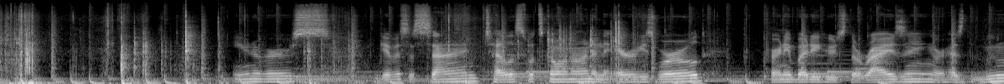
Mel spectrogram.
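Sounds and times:
tarot cards being shuffled: 0:00.0 - 0:02.3, 0:03.0 - 0:03.6, 0:04.3 - 0:06.8
speech: 0:02.3 - 0:10.0.

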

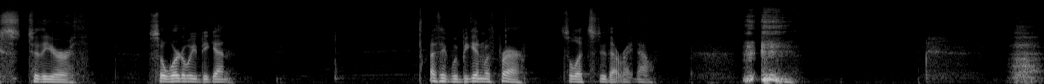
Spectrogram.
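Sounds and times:
speech: 0:00.0 - 0:00.9, 0:01.5 - 0:02.4, 0:04.3 - 0:06.6, 0:07.4 - 0:08.0
person clearing throat and coughing: 0:07.4 - 0:08.1.

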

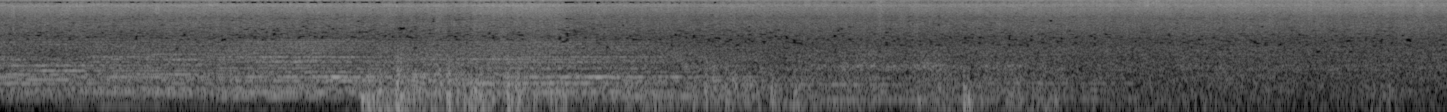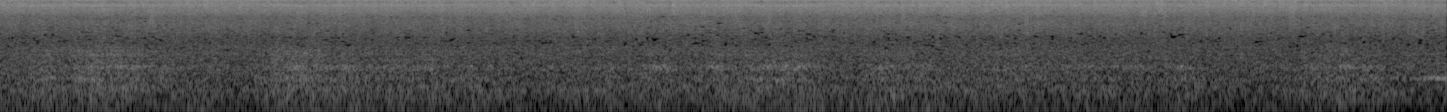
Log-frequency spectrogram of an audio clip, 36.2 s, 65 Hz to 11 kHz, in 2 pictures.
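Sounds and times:
thunder rolling: 0:00.0 - 0:15.0
rain and wind in a monastery: 0:00.0 - 0:36.1.

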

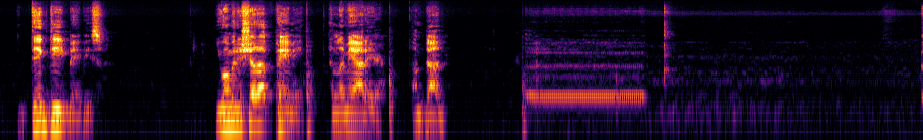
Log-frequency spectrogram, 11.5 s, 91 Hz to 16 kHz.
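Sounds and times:
speech: 0:00.4 - 0:01.4, 0:02.7 - 0:05.6
steady electronic telephone tone of an unanswered call: 0:06.6 - 0:08.1.

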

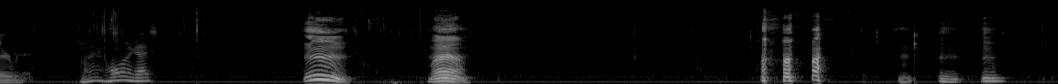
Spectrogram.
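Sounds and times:
speech: 0:00.0 - 0:01.8, 0:03.0 - 0:03.6, 0:04.3 - 0:04.8, 0:07.8 - 0:08.3, 0:09.0 - 0:10.1
crunchy chewing of snack: 0:00.3 - 0:10.5
short murmured vocal sounds: 0:03.0 - 0:03.6, 0:09.0 - 0:10.2.

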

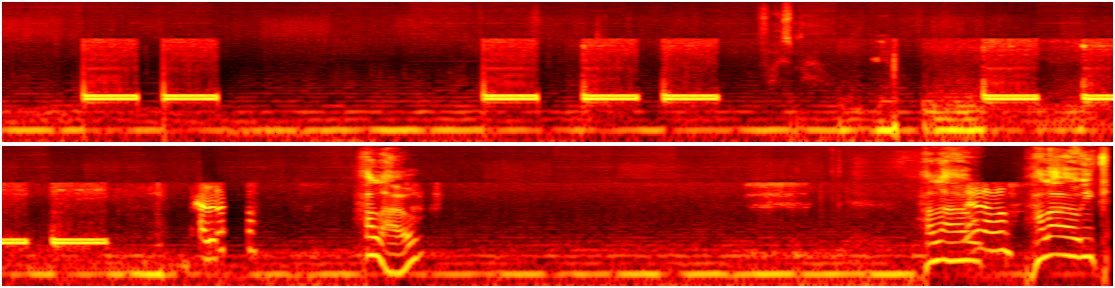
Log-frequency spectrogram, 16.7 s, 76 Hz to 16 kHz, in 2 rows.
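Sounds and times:
steady low hum: 0:00.0 - 0:16.6
telephone ringing tone on an outgoing call: 0:00.6 - 0:01.7, 0:03.6 - 0:05.4, 0:07.4 - 0:09.2.

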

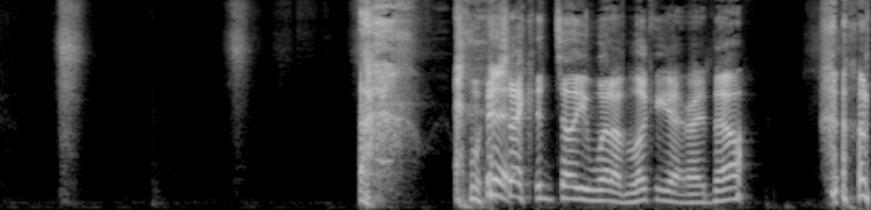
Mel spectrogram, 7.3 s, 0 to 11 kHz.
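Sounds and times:
man coughing after choking on a drink: 0:03.0 - 0:04.6, 0:06.9 - 0:07.2
laughter: 0:03.0 - 0:06.2, 0:06.9 - 0:07.2
speech: 0:04.0 - 0:06.3, 0:06.9 - 0:07.2.

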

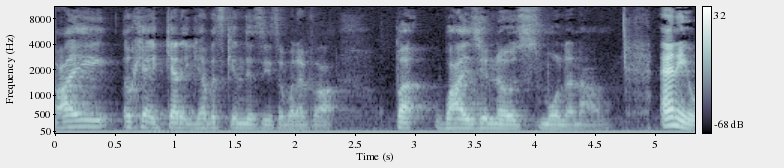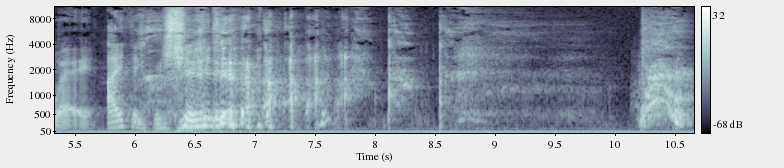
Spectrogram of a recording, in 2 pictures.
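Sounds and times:
speech: 0:00.1 - 0:08.0
harsh rasping coughs: 0:08.1 - 0:08.9, 0:10.1 - 0:10.6.

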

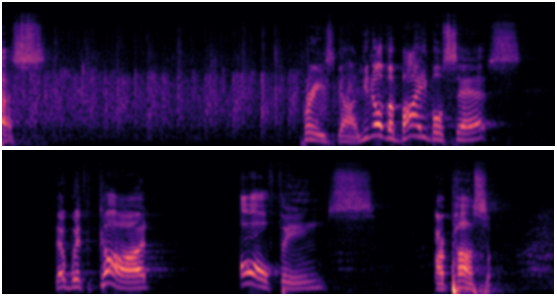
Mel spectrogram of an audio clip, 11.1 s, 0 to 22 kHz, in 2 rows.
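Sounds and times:
speech: 0:00.0 - 0:00.5, 0:03.0 - 0:05.1, 0:06.0 - 0:07.1, 0:07.9 - 0:10.6
crowd applauding guests: 0:00.0 - 0:03.9.

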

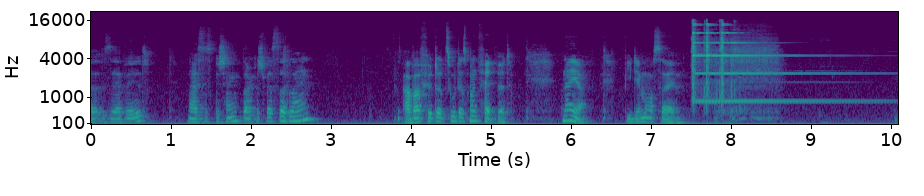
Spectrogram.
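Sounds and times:
speech: 0:00.1 - 0:03.0, 0:03.8 - 0:07.7
small bell ringing: 0:07.5 - 0:10.0.

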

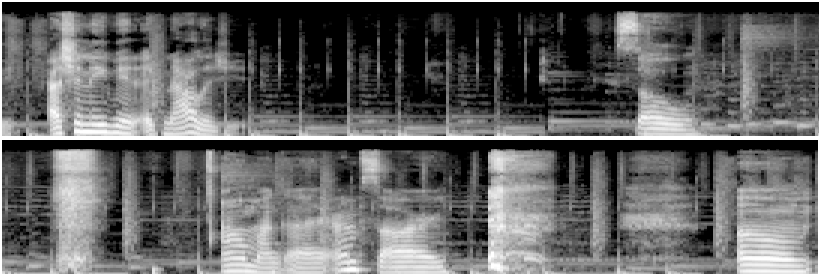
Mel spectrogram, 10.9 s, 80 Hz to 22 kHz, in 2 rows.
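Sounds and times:
speech: 0:00.0 - 0:01.6, 0:04.2 - 0:04.8, 0:06.9 - 0:08.8, 0:10.4 - 0:10.8
nasal sniff: 0:05.8 - 0:06.3.

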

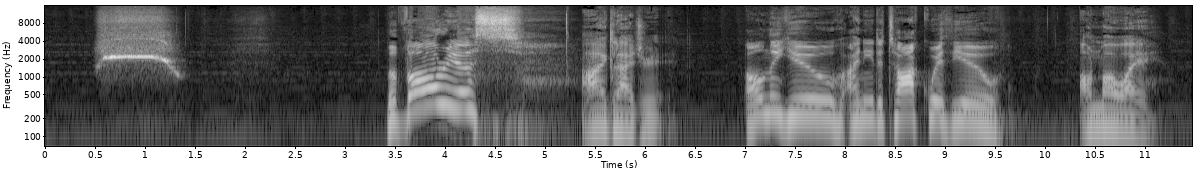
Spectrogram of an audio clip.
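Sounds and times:
shrill whistle blast blown from a ship's helm: 0:00.5 - 0:01.5
speech: 0:03.4 - 0:06.3, 0:07.0 - 0:09.6, 0:10.3 - 0:11.2.

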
